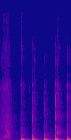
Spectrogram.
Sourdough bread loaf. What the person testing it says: It sounds a bit hollow, which is all good.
